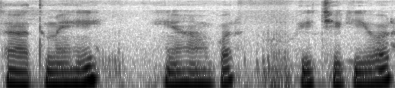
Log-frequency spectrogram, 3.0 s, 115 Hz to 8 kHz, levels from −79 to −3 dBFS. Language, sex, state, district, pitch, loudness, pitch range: Hindi, male, Himachal Pradesh, Shimla, 130 Hz, -14 LUFS, 130-140 Hz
